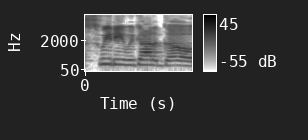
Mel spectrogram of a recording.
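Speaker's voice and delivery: normal talking voice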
